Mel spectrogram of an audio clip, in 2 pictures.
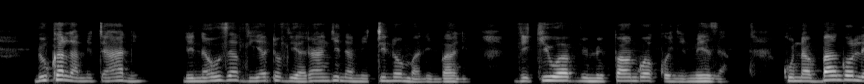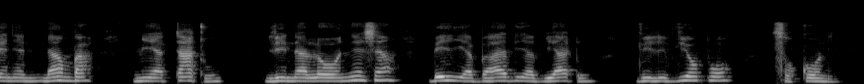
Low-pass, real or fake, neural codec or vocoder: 7.2 kHz; fake; codec, 16 kHz, 4 kbps, X-Codec, HuBERT features, trained on general audio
